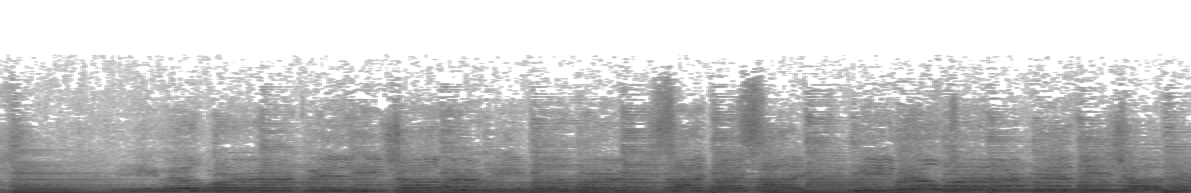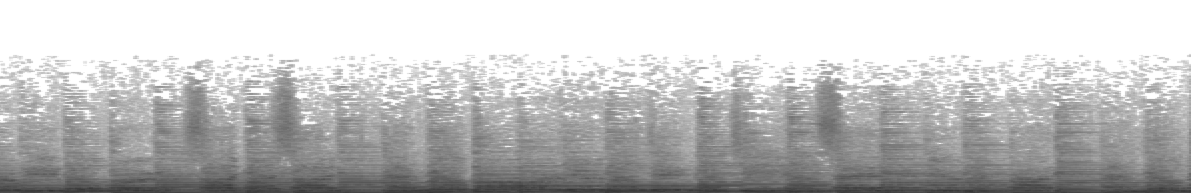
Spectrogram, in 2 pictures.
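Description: A group of voices singing a hymn together, with instrumental accompaniment holding long sustained bass notes underneath.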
